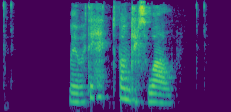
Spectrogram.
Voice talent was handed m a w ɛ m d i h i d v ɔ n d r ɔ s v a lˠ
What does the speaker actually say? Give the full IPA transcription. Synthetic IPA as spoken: m a w ɛ d i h ɛ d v ɔ n d r ɔ s w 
